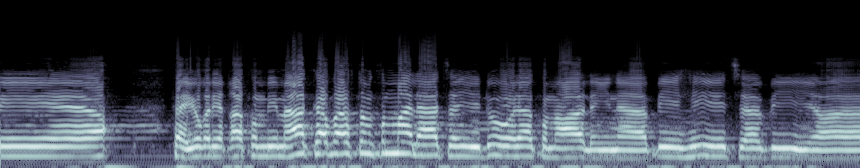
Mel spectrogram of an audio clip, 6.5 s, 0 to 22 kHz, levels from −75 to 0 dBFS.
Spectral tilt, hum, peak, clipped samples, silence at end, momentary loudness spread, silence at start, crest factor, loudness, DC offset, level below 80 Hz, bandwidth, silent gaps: -7 dB/octave; 50 Hz at -35 dBFS; 0 dBFS; under 0.1%; 0 s; 4 LU; 0 s; 12 dB; -12 LUFS; under 0.1%; -44 dBFS; 6.8 kHz; none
